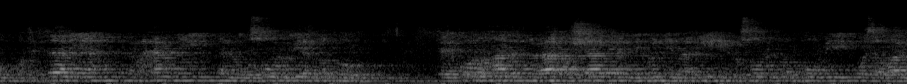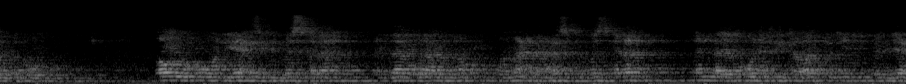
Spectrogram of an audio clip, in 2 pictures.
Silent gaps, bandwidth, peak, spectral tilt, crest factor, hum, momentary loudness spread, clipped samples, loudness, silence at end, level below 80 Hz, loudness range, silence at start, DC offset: none; 11 kHz; -24 dBFS; -4.5 dB/octave; 18 dB; none; 10 LU; under 0.1%; -42 LUFS; 0 s; -64 dBFS; 4 LU; 0 s; under 0.1%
